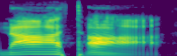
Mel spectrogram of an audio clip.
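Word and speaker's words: Ngata: of jim nance because he pronounced uh halodynada's name na ta he was like there's a nice play by nata we're like what the hell is that guy and then jim nance is like no we talked him the night before he said that's actually how my name is pronounced and then elodie was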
